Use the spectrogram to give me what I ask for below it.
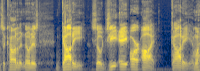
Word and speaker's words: gari: The pickled ginger in the sushi world is a condiment known as gari.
